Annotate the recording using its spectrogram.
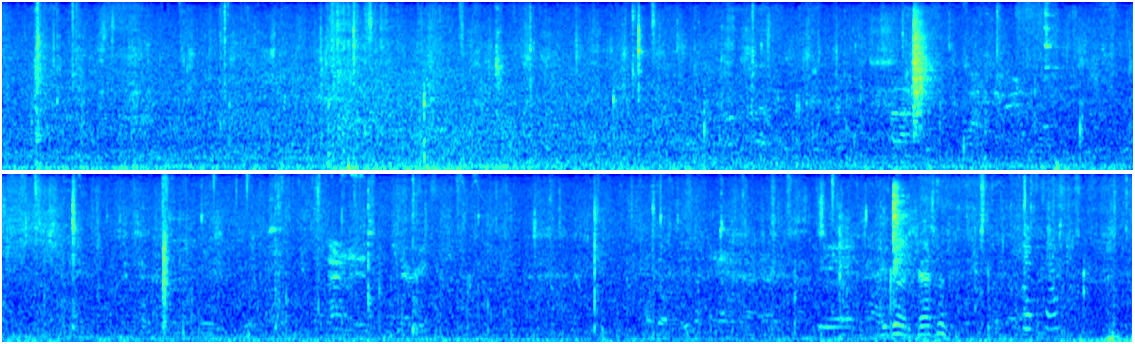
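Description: Boots shuffle and scrape on pavement as men walk together.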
